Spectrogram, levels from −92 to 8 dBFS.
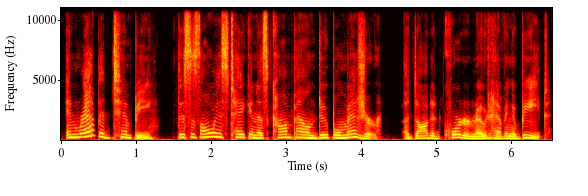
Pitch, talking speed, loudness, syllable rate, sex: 225 Hz, 165 wpm, -14 LUFS, 5.0 syllables/s, female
